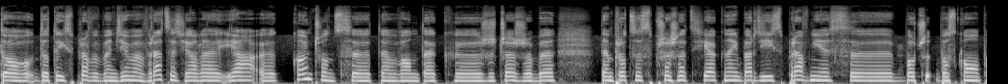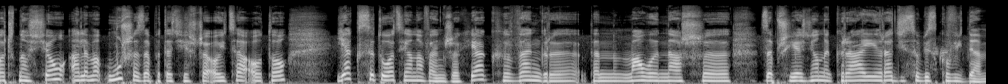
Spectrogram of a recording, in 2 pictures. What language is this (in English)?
Polish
